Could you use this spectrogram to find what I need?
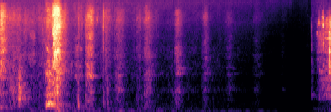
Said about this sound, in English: If it wasn't for Polo's barking, we'd have all been roasted in our beds.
